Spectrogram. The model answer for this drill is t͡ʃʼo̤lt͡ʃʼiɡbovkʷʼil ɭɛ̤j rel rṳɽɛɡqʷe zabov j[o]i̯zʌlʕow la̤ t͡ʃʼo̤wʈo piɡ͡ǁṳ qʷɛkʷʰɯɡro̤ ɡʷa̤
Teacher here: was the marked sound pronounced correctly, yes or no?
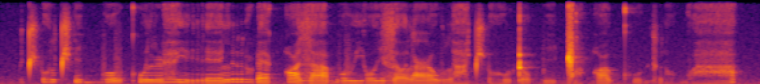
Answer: yes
